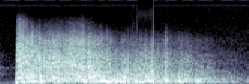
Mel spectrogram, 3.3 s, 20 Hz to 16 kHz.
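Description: A sudden loud thunder crack rolls into a long, rumbling storm roar that slowly fades, played as a sound effect in a 1990/91 live stage performance of the Rocky Horror Show, with no voices over it.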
